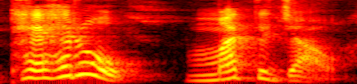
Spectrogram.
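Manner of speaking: slow ठहरो, a clear break, then मत जाओ; pause after ठहरो. Shown as a demonstration. Teacher showing how the comma is known, pause after ठहरो. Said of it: "इस comma से".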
